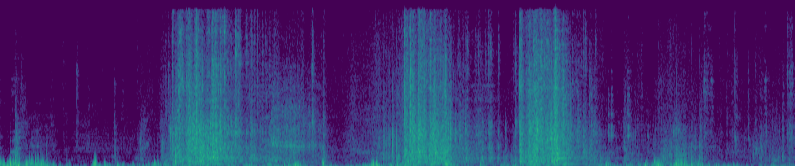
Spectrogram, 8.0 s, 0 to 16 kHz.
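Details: Junk snowblower, about -15 outside, fuel fed through shroud, spark uncertain: repeated recoil pulls give a few ragged pops and coughs that die each time; catches but won't keep running, owner may try a different plug.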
